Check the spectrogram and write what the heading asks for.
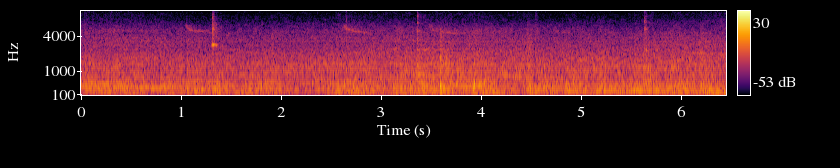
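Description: Steady background hum of a busy stall, with a few light clicks and clinks as a scraper cuts dough against a steel work table.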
